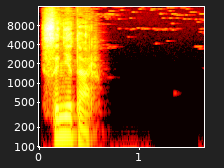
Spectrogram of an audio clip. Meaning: orderly, hospital attendant, male nurse, corpsman, paramedic, aidman
- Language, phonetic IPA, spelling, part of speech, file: Russian, [sənʲɪˈtar], санитар, noun, Ru-санитар.ogg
